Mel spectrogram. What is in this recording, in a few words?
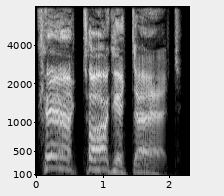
Ogre Emote Error Target; Boulderfist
